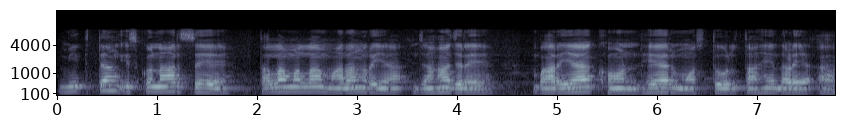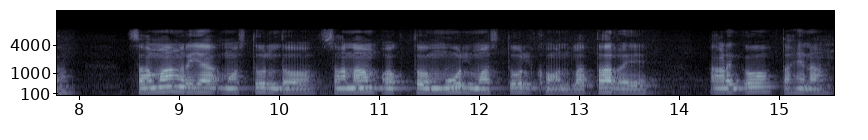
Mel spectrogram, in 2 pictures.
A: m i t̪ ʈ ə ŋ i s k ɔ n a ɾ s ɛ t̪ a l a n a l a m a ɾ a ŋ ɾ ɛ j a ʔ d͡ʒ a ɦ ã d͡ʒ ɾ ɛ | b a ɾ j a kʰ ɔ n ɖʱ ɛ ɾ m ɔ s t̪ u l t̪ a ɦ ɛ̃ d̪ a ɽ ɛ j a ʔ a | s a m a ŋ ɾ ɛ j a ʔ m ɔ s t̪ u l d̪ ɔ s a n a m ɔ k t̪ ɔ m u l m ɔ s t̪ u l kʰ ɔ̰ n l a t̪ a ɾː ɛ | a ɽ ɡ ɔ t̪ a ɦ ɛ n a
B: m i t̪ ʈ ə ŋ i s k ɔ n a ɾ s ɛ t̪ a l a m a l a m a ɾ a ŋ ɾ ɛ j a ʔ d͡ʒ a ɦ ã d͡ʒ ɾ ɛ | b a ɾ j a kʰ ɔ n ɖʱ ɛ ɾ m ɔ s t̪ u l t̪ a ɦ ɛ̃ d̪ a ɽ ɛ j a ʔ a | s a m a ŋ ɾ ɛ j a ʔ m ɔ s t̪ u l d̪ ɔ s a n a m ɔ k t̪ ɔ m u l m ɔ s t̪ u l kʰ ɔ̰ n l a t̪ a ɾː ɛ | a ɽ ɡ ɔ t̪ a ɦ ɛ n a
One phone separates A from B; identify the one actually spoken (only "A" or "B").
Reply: B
